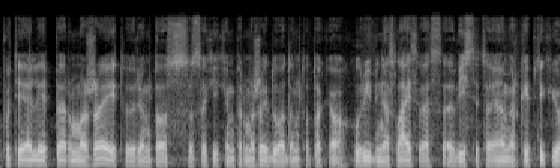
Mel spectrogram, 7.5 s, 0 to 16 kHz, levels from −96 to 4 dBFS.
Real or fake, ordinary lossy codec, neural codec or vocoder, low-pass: real; Opus, 64 kbps; none; 10.8 kHz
